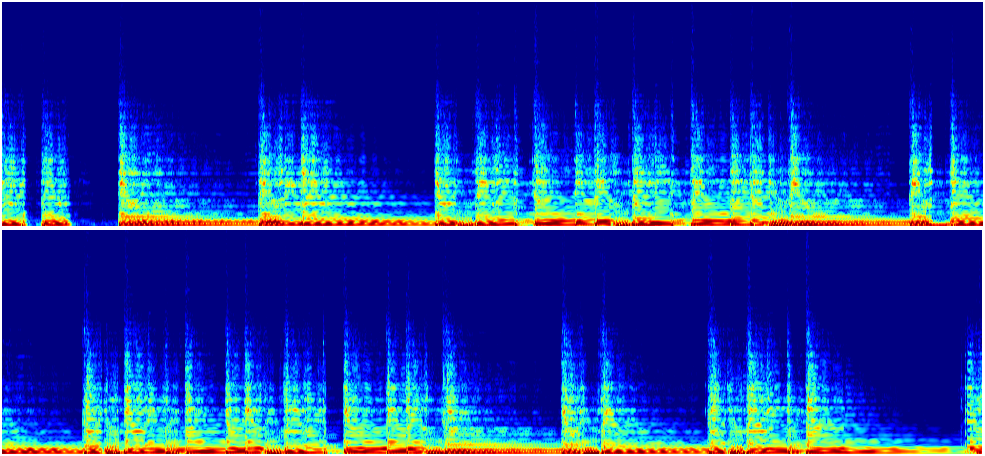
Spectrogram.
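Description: An electric guitar runs through a DigiTech Ventura Vibe pedal on its rotary setting, giving a swirling, warbling tone to sustained chords and picked notes played steadily and loudly with no talking.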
